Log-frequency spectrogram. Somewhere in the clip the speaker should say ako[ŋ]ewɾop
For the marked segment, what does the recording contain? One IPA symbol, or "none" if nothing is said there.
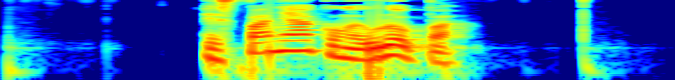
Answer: ŋ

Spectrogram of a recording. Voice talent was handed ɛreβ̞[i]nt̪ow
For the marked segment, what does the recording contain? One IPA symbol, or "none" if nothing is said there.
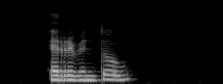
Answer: e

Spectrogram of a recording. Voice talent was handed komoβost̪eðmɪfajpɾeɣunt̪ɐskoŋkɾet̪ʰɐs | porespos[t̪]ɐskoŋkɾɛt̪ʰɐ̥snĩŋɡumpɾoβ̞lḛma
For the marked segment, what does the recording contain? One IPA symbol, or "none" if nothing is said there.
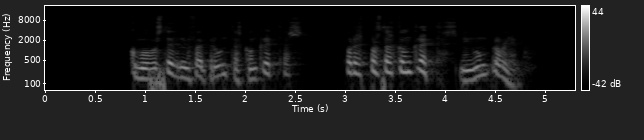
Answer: t̪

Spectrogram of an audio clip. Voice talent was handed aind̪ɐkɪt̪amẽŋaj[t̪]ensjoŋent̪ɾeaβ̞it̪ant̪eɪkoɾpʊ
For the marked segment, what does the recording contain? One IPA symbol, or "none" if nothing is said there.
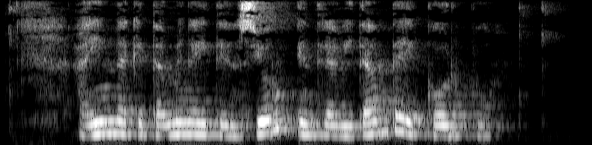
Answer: t̪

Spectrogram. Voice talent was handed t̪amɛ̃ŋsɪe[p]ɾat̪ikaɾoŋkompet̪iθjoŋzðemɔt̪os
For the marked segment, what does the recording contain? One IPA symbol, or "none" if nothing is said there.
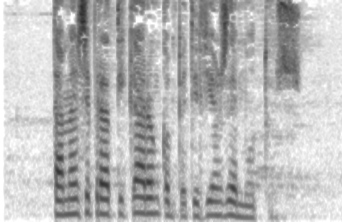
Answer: p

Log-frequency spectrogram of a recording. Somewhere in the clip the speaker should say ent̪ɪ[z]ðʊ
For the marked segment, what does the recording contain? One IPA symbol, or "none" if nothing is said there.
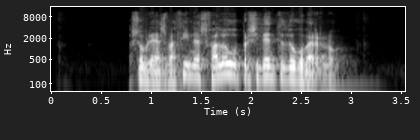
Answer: none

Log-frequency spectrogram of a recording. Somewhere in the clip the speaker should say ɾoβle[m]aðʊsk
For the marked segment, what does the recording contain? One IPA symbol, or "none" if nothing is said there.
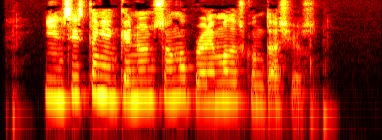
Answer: m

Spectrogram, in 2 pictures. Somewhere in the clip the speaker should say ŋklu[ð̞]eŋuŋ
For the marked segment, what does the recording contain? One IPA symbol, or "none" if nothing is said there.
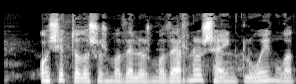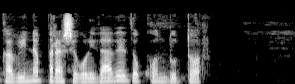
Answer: none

